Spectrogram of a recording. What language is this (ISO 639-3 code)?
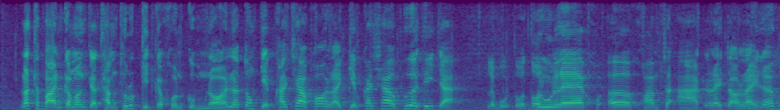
tha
